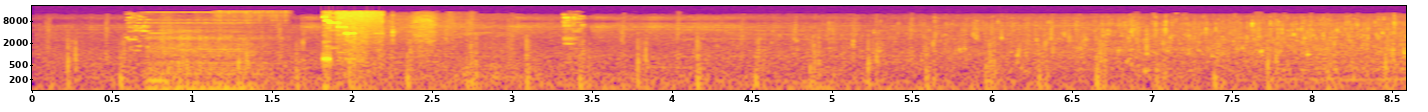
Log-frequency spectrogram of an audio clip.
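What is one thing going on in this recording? Footsteps run quickly on hard pavement.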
